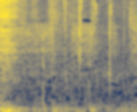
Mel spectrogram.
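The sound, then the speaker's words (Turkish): A voice imitates a rabbit chewing, turning leftover food in its mouth, with quick, soft, repeated mouth clicks and smacks in a loose rhythm, fairly quiet, with no talking. “bir şey çiğniyor şu anda bu.”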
